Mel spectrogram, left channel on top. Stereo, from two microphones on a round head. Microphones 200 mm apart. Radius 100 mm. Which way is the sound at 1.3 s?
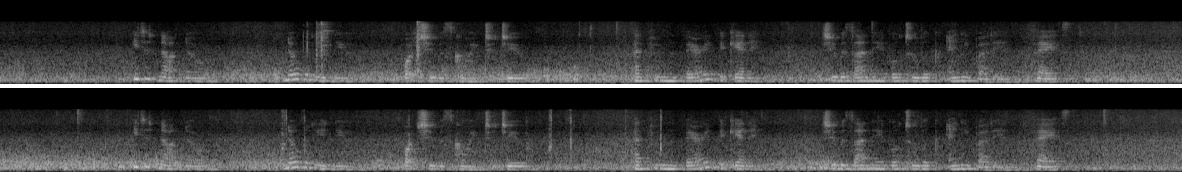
Centre (ahead or behind).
